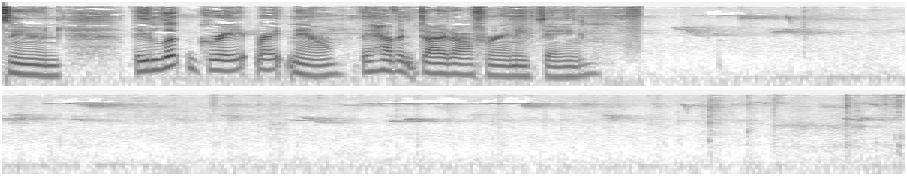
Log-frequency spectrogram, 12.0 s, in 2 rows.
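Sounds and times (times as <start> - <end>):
small bird chirping: 4.2 - 12.0.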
